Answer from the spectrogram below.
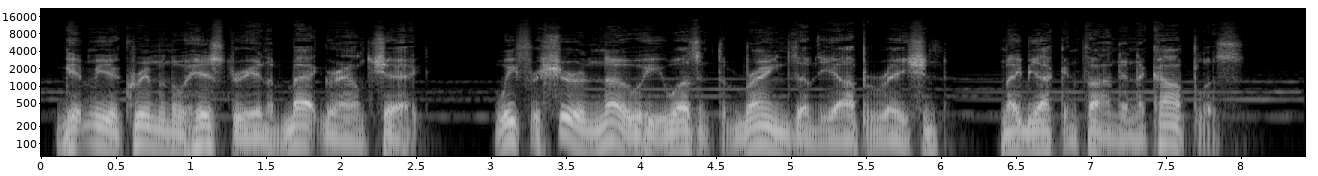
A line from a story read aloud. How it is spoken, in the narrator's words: I answered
